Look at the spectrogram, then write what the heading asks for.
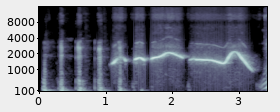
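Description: A person whistles a wavering, sliding tune for a couple of seconds after a few short percussive taps, close and clear with no talking.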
